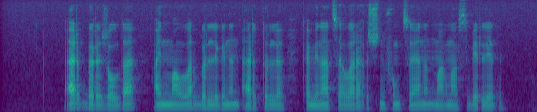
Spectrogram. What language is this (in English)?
Kazakh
